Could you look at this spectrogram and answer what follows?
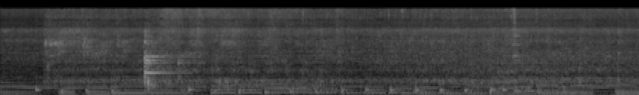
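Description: Tomato sauce sizzling in an aluminium pot as a wooden spoon stirs it. About two seconds in there is a single ringing metal clank.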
